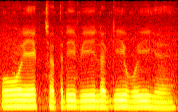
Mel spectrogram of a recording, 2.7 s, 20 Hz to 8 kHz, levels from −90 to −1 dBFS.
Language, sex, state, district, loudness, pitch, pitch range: Hindi, male, Uttar Pradesh, Shamli, -14 LUFS, 115 Hz, 110-120 Hz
